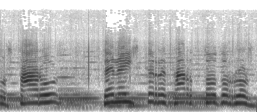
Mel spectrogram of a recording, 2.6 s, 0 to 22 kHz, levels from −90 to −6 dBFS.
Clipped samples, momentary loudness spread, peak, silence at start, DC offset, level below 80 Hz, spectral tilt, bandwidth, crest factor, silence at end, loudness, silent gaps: under 0.1%; 5 LU; -8 dBFS; 0 s; under 0.1%; -78 dBFS; -5 dB/octave; 16 kHz; 16 dB; 0 s; -25 LUFS; none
